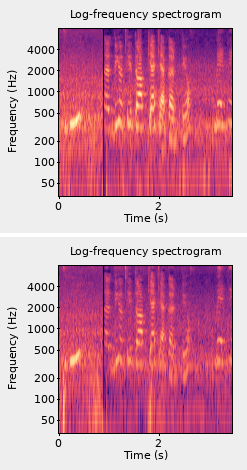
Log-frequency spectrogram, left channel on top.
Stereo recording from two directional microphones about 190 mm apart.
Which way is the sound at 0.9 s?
30° left (ahead or behind).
